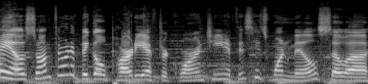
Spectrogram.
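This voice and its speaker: A woman talks very fast at a medium pitch, her voice swinging very widely up and down over background music. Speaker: voice actor. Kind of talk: comedic narration of social media posts.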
